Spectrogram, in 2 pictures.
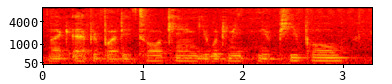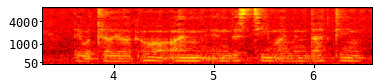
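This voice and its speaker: A soft-spoken man rambling in an ASMR style, with a hesitant, meandering and unhurried way of recollecting. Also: on the low side, little pitch movement. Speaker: ASMR video host. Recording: roomy, distant mic, noisy background. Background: pencil colouring sounds, background noise.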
